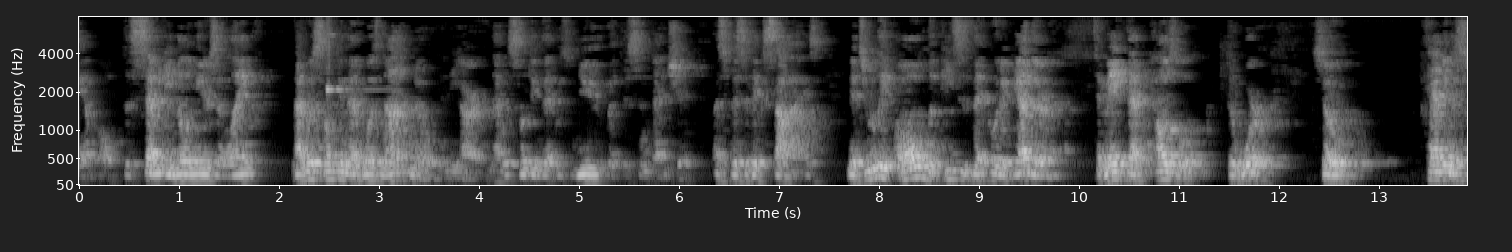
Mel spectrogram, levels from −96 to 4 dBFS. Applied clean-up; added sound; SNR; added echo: classical method WPE with log-MMSE.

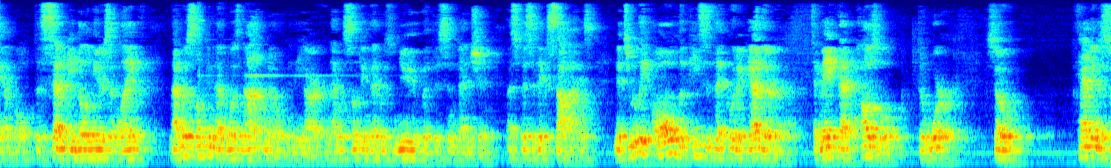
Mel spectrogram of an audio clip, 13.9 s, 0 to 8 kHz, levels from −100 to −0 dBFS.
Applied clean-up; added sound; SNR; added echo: neural separator model SepFormer DNS4.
